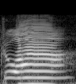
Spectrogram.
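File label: "zhua" first tone, mandarin, female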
